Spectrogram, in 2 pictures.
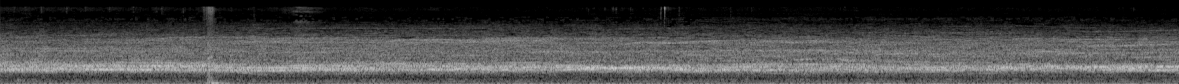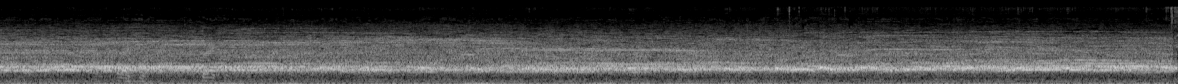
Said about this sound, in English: That was a big line. And the people were cheering. They weren't stopping.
